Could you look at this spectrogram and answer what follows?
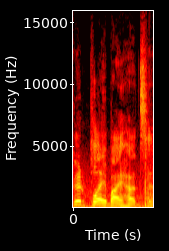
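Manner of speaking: normal talking voice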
